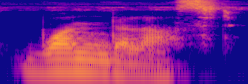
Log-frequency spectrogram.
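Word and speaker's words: wanderlust: pronounce it one Wonder wonderlust not Wonder as in w o n d e r Wanda as in wandering around w-a-n-d-e-r this is my language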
